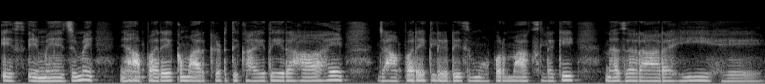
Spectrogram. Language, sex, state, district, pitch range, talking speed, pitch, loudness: Hindi, female, Rajasthan, Jaipur, 160-175 Hz, 180 wpm, 170 Hz, -18 LUFS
